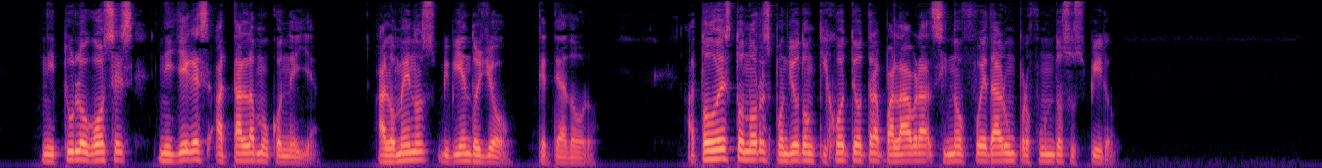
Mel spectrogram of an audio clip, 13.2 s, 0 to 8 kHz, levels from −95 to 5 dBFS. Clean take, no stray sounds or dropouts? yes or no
yes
